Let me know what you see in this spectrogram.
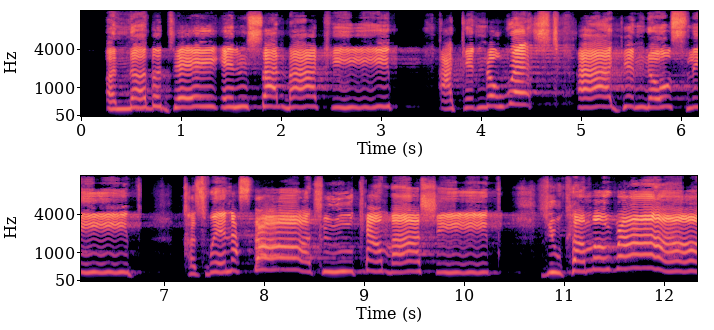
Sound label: Vocal Only; Shrek; Audition Cuts; Dragon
